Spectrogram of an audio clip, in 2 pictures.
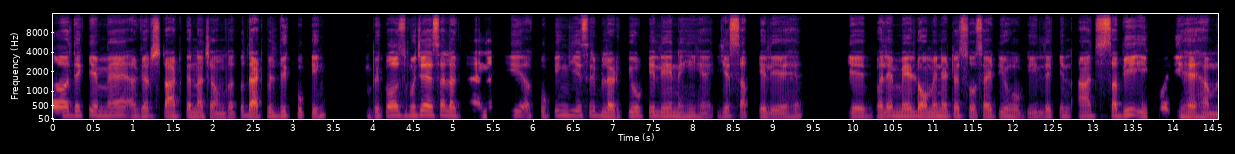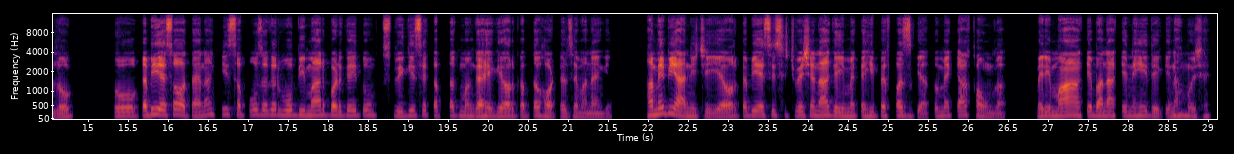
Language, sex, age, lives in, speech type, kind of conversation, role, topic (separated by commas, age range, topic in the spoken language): Hindi, male, 30-34, India, conversation, podcast, guest, Tumhe kaunse shauk sach mein time well spent lagte hain?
